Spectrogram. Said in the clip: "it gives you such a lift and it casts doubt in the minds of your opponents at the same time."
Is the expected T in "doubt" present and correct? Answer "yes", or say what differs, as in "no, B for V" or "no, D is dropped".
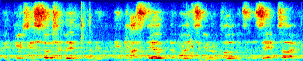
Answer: no, T is dropped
